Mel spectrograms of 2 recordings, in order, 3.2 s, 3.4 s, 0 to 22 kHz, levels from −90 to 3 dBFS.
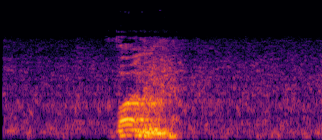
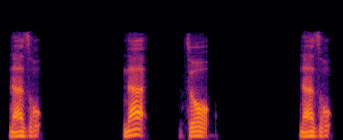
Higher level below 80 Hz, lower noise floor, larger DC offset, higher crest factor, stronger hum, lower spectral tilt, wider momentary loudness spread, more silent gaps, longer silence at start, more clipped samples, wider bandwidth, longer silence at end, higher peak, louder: about the same, -54 dBFS vs -58 dBFS; second, -44 dBFS vs under -90 dBFS; neither; about the same, 16 dB vs 20 dB; neither; first, -8 dB/octave vs -5.5 dB/octave; first, 16 LU vs 9 LU; second, none vs 0.45-1.20 s, 1.51-1.75 s, 2.21-2.96 s; first, 1.15 s vs 0.1 s; neither; second, 7.6 kHz vs 9 kHz; first, 1.4 s vs 0.15 s; about the same, -2 dBFS vs -4 dBFS; first, -14 LUFS vs -22 LUFS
